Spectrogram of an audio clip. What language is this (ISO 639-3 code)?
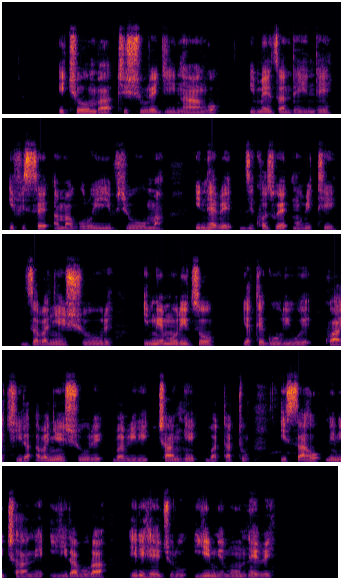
run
